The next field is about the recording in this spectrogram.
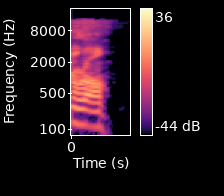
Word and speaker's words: Ruh: Daniel said she was working with Dawn Rowe. I'm not how you say it. – Right. – R-U-H. And I believe it was his book. – Right, that's it. Dawn Rowe.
